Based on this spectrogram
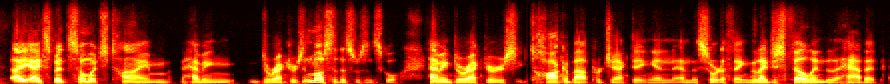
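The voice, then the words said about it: Projecting stage voice, good radio voice. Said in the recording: “I still kind of speak in the stage voice most of the time ... You have a really good radio voice”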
